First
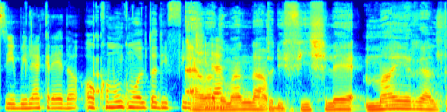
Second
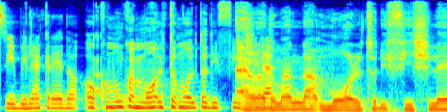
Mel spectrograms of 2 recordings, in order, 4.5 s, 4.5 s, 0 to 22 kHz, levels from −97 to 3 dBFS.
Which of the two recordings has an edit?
first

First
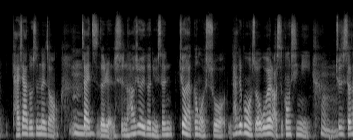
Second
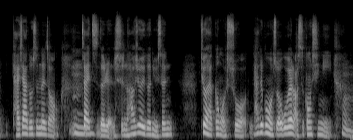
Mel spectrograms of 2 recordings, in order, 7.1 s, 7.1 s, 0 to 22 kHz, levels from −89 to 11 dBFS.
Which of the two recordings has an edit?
first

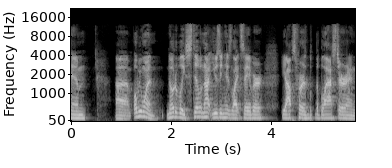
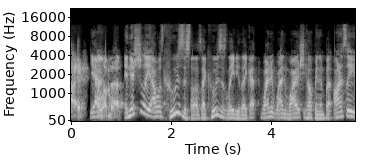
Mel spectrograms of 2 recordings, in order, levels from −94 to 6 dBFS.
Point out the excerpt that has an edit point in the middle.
second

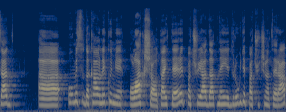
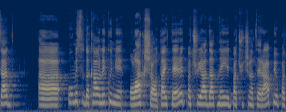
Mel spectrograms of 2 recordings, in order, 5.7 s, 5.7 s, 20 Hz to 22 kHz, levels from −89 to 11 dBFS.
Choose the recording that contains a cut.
second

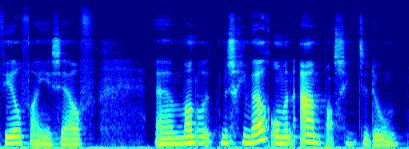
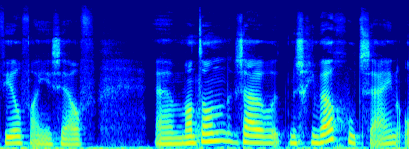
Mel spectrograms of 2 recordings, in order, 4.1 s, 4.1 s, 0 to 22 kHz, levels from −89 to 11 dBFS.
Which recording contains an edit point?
first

